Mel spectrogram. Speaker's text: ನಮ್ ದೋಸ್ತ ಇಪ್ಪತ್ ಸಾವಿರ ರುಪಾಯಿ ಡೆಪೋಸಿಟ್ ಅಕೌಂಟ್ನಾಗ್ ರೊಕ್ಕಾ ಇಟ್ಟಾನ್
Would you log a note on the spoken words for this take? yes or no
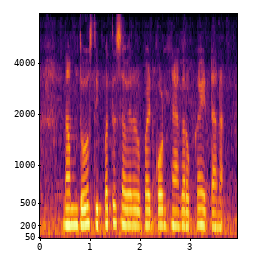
yes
